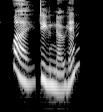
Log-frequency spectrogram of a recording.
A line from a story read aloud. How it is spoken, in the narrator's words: Twilight chuckled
